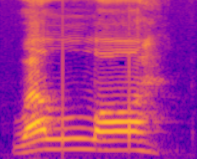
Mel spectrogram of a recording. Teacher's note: فخم اسم الجلال الله لانه قبله مفتوح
